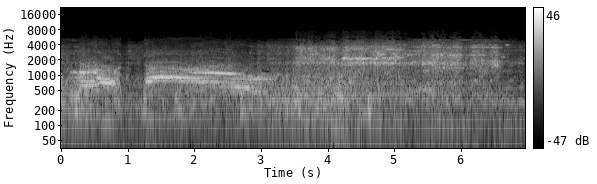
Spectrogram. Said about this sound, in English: Would that be a locomotive you're driving? It is, sure enough.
